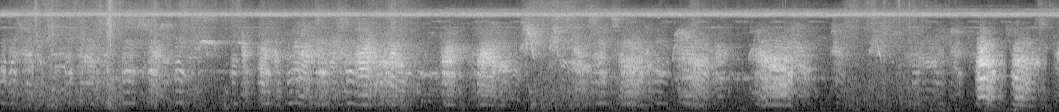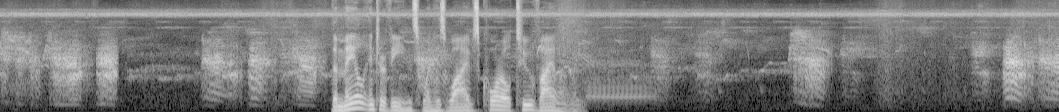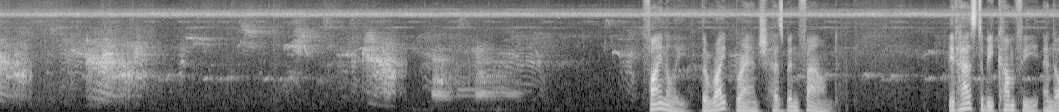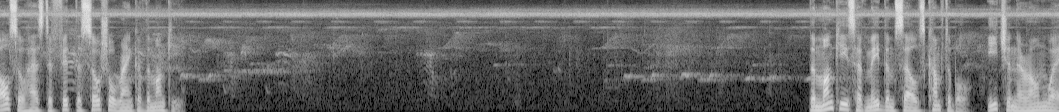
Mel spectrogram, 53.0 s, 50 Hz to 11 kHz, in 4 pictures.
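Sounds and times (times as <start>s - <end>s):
monkeys calling: 0.0s - 10.3s, 15.8s - 21.6s, 31.0s - 33.0s
insects droning: 0.0s - 52.9s
pulsing insect trills: 0.0s - 52.9s.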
